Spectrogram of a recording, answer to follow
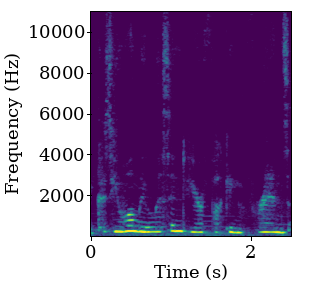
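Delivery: whispering the lyric along. Real, not acted. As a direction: mouth the line in a whisper.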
